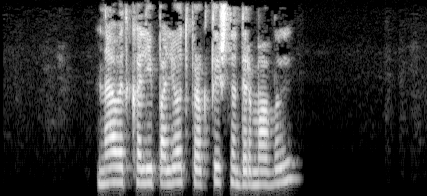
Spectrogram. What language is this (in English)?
Belarusian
